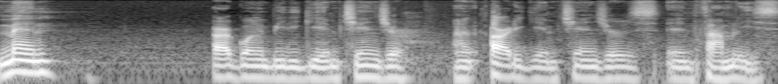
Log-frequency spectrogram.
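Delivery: very slow, deliberate, each word drawn out. Answering another speaker in a conversation: speaking very slowly. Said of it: "I'm going to say this very slowly".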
